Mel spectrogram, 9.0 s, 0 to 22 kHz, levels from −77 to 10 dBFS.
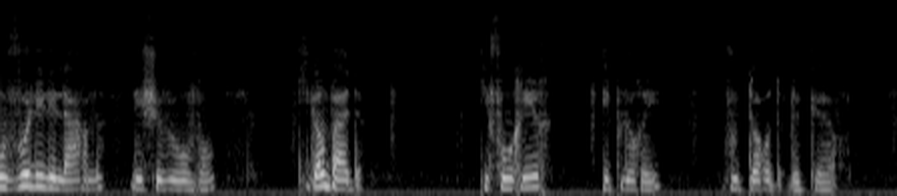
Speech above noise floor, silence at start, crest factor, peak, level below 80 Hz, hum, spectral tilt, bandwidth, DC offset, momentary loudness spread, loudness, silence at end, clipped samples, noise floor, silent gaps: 37 dB; 0 s; 22 dB; -6 dBFS; -64 dBFS; none; -7.5 dB/octave; 10 kHz; under 0.1%; 19 LU; -25 LUFS; 0.65 s; under 0.1%; -61 dBFS; none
